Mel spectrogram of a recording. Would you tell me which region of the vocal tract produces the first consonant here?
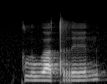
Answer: velum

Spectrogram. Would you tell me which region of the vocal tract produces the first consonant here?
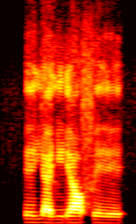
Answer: palate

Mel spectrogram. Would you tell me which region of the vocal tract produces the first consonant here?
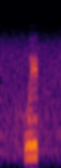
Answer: throat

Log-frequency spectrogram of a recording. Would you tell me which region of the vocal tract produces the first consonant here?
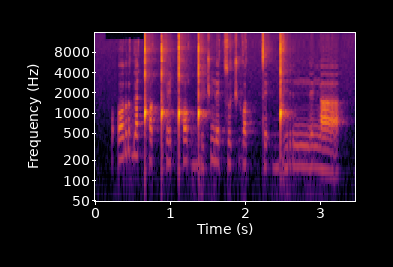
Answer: throat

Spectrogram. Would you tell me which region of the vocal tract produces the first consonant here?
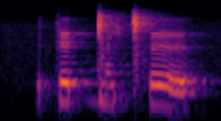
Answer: tongue tip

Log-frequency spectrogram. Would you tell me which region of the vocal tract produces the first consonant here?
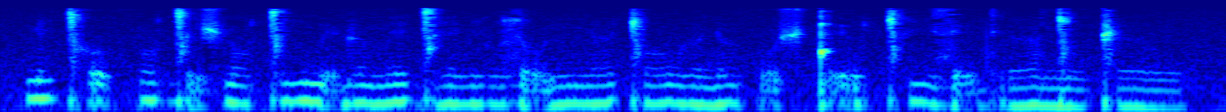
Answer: retroflex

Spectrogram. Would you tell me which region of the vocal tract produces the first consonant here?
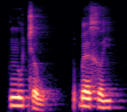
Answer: tongue tip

